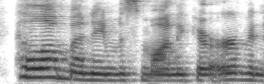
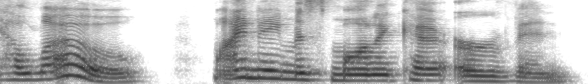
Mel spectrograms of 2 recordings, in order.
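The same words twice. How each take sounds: First: It is spoken quickly, rushing through the name. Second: It is spoken slowly, giving the name time. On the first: The speaker sounds nervous and the name is hard to catch. The speaker calls it wrong. "would you have caught my last name?" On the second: The speaker sounds confident and the name is easy to catch. The speaker calls it right. "you want to talk slow enough when you're introducing yourself"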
